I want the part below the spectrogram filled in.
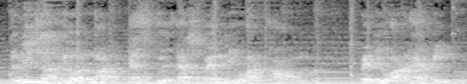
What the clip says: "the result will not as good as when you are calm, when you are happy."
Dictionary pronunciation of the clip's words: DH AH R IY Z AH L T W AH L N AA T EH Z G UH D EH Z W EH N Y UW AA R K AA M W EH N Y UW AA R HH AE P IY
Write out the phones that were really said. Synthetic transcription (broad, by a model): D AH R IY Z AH T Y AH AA N AA T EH S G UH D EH S W EH N Y UW AA R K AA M W EH N Y UW AA R HH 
